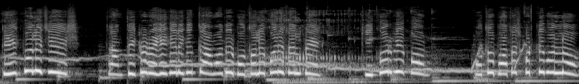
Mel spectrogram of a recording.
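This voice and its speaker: A performer voicing a gullible cartoon ghost, menacing yet easily cowed, with loud music over the voice. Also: extremely high pitch, flat delivery, quick pace. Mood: frightened awe. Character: small, dim, gullible, squeaky cartoon village ghosts. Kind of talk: cartoon story voice acting.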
